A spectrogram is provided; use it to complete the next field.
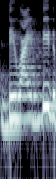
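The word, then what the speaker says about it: divided: में क्या किए, डी लगा दिए, अब इसका उच्चारण क्या करेंगे, डिवाइडेड, डिवाइडेड नहीं बोलेंगे। ठीक है, डिवाइडेड बोलेंगे।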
